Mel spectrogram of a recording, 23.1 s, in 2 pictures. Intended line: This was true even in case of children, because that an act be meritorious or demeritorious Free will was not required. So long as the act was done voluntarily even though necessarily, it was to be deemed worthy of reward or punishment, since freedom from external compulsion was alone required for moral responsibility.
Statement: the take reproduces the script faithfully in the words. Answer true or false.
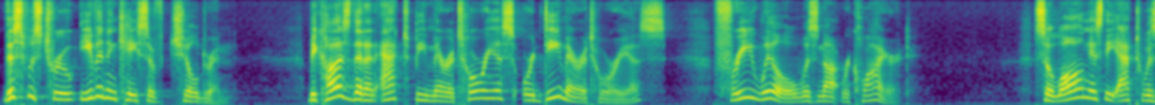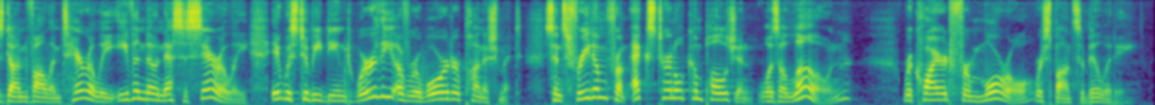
true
